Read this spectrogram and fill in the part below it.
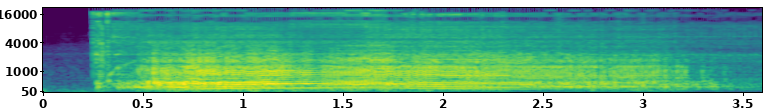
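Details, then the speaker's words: Delco starter for a Lycoming aircraft engine, bench-tested on a truck battery after a refresh without new brushes. Sharp whine climbs, holds and winds down smoothly as the gear engages, with no grinding; normal starter operation. "I watch the gear come out and engage. And you can hear it. It spins up really nice."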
